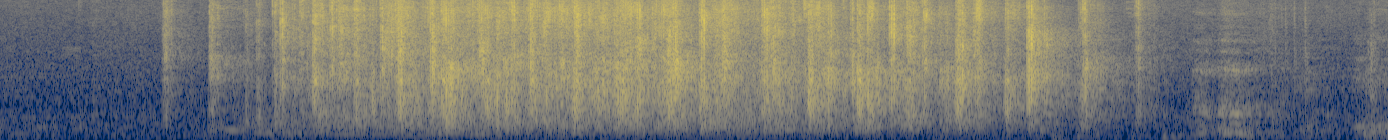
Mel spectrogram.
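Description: Hands clap in applause.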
